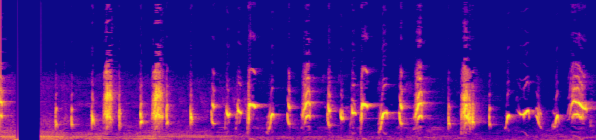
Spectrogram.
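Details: Long-tailed shrike singing energetically in a full song packed with varied fillers. Rapid mix of harsh chips, short buzzy notes and thin rising whistles at about one per second, with a low hum early on.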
